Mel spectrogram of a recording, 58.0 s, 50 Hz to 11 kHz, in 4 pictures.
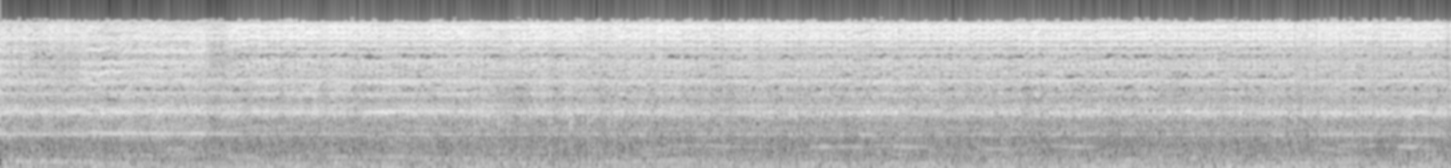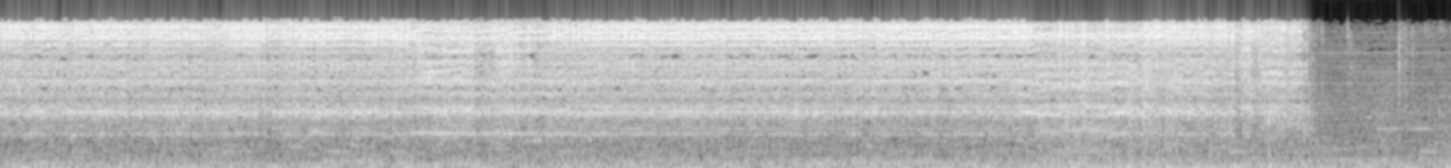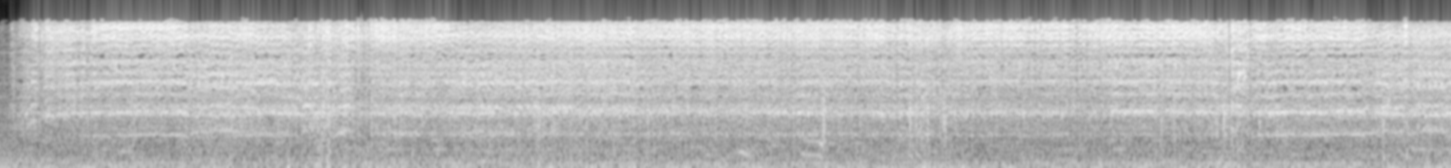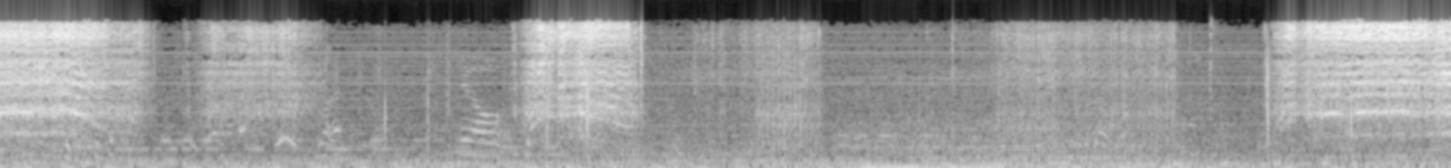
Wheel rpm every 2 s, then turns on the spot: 160, 160, 160, 160, 160, 160, 160, 160, 160, 160, 160, 160, 160, 120, 30, 160, 160, 160, 160, 160, 160, 160, 80, 20, 40, 10, 0, 10, 110.
50-52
